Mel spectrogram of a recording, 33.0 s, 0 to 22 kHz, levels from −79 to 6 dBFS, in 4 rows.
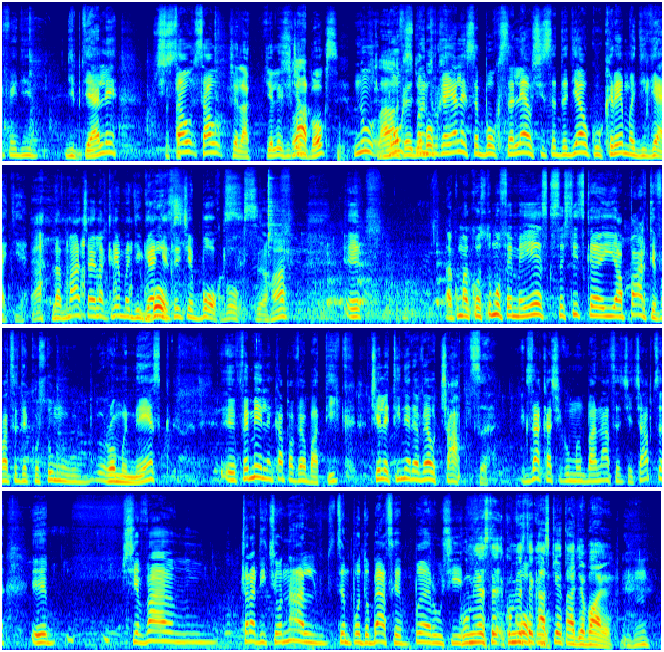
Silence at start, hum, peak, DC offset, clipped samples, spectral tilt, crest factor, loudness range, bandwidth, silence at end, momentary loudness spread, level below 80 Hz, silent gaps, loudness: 0 s; none; 0 dBFS; under 0.1%; under 0.1%; -5 dB/octave; 20 dB; 5 LU; over 20 kHz; 0.15 s; 15 LU; -58 dBFS; none; -20 LUFS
